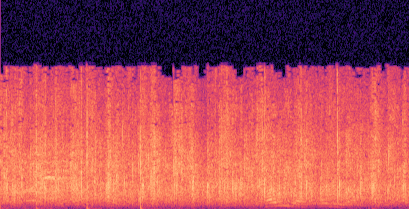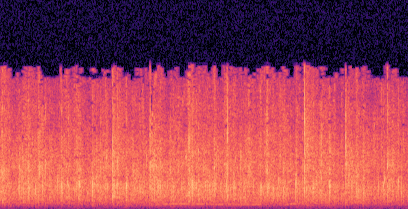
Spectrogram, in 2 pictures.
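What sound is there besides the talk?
loud audience applause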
